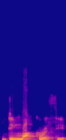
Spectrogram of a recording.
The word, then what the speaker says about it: democracy: This is one, two, and third. The third one we have to stress.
